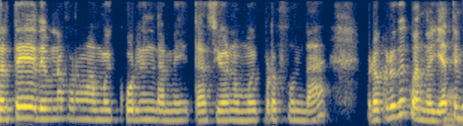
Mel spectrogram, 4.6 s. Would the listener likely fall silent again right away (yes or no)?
yes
